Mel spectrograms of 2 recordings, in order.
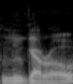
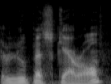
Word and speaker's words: loup-garou: the episode comments, but my listening of Loup-Garou, pronounced Loup-Garou, for those who just barely passed French 1, because I think back in the day we pronounced it Lupus-Garou, for my Big Finish reviews.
